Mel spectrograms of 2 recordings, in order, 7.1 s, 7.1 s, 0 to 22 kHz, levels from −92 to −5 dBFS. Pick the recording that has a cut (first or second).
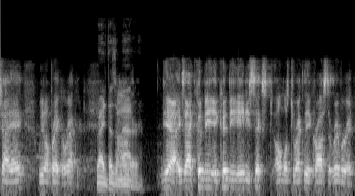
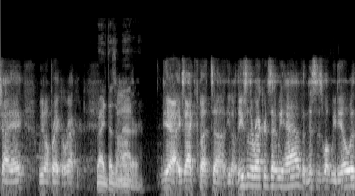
second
